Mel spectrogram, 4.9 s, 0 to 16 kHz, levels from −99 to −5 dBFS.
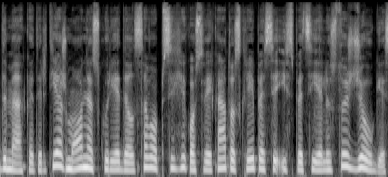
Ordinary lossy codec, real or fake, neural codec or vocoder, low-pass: MP3, 96 kbps; real; none; 14.4 kHz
